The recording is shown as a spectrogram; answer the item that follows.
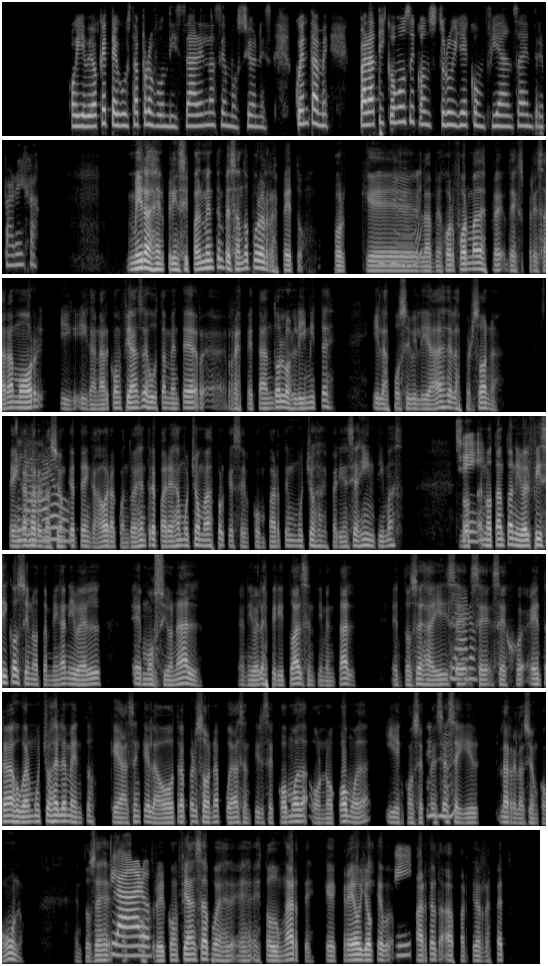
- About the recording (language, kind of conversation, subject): Spanish, podcast, ¿Cómo se construye la confianza en una pareja?
- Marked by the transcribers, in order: tapping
